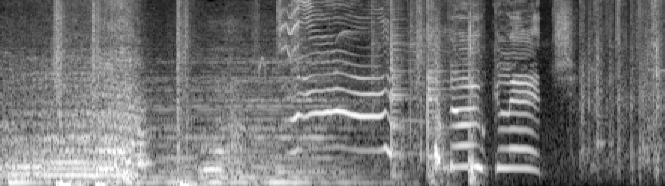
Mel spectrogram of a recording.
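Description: Cartoon bear roaring, low and loud, for about the first second. It is followed by high, wavering cries and a few short falling yelps from the small cartoon robots it frightens.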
